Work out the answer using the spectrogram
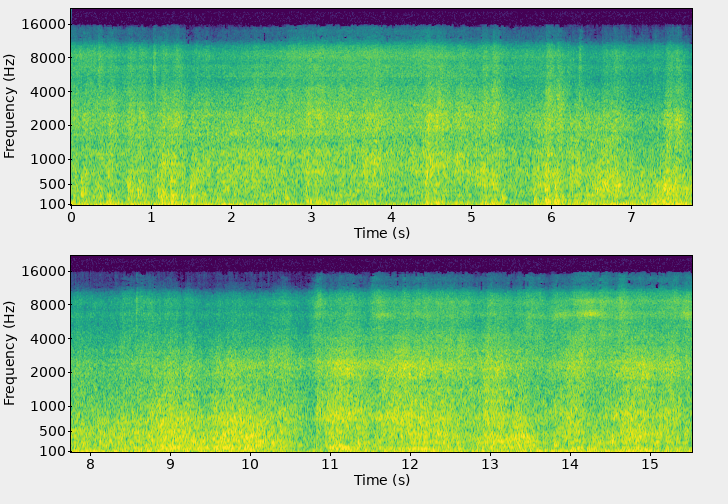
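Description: Tokyu Oimachi Line electric train running at speed, heard from inside the passenger car: a steady rumble of wheels on rail with wind noise.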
